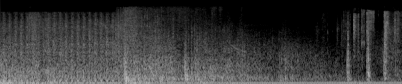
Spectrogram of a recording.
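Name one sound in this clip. Wooden walls clatter as they are put up quickly.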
